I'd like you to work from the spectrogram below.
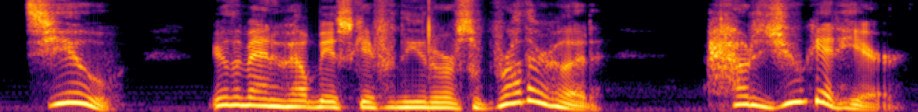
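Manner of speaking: put-on high, breathless young elf girl; high startled elf girl; frightened young elf. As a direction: voice her high and startled, like she's seen a ghost. Elf Marie-Louise voiced by GM.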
